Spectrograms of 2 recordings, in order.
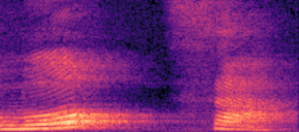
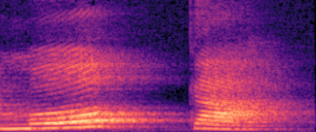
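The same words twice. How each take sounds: First: "moça" slowly, as mo-sa with an s; soft S sound. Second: "moca" slowly, as mo-ka with a k; hard C sound. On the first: Teacher showing the word with cedilla, slow s in "moça". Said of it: "mudou o som". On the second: Teacher showing the word without cedilla, slow k in "moca". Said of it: "se eu não tivesse colocado aqui o cedilha". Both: Shown as a demonstration.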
